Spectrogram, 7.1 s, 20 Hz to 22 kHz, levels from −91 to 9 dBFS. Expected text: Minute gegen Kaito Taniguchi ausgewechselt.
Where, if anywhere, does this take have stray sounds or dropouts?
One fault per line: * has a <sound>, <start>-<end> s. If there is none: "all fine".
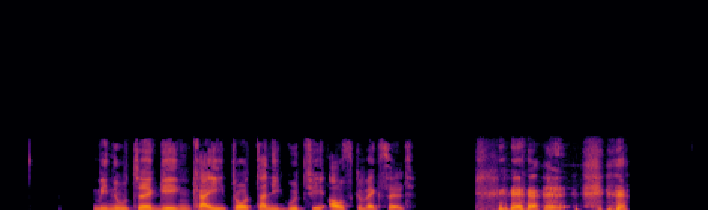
* has a laugh, 4.8-6.3 s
